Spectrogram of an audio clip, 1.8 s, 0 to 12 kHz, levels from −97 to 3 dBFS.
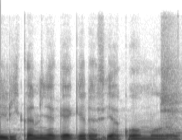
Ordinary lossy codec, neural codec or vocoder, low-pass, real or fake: none; codec, 44.1 kHz, 7.8 kbps, DAC; 10.8 kHz; fake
